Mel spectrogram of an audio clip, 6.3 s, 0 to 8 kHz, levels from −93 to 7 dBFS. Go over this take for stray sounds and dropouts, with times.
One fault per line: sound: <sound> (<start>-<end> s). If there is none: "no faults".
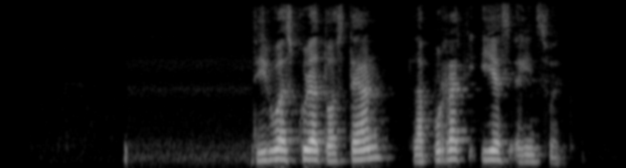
no faults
